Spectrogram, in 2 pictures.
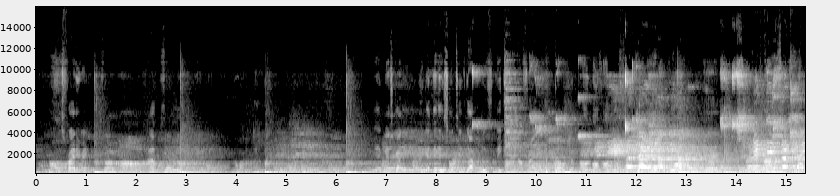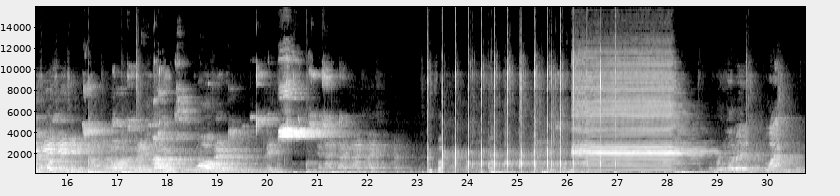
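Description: Basketball game in a gym: the ball dribbled on the hardwood with players' indistinct voices, then a quick run of ticks and the scoreboard horn sounding for about three seconds near the end as the game clock runs out.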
